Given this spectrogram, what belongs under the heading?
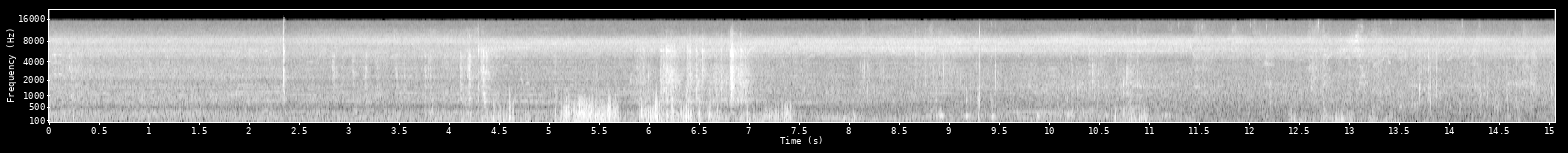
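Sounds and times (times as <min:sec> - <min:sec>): steady high hiss: 0:00.0 - 0:15.0
footsteps on gravel and leaves: 0:03.6 - 0:15.0.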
